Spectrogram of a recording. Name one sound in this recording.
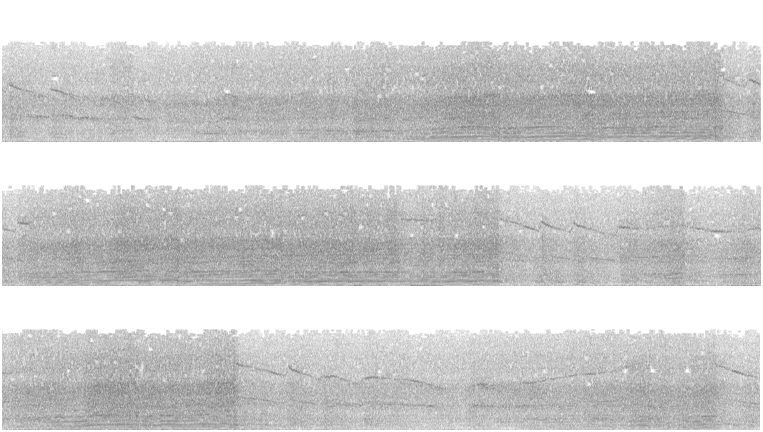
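A racing car engine screams, rising and falling in pitch as gears shift.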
